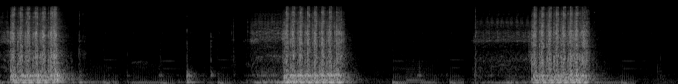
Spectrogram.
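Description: Impact driver hammering in three short bursts, each a fast rattle of blows lasting under a second, as it runs screws home into a polisher's gearbox cover.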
